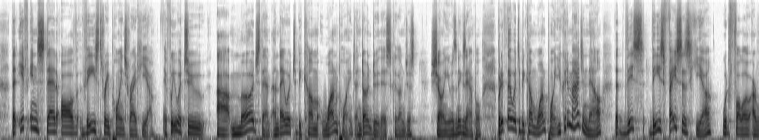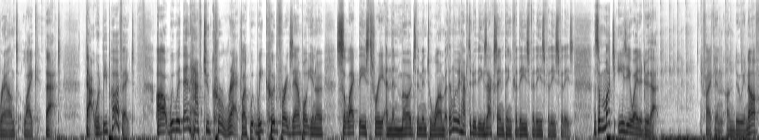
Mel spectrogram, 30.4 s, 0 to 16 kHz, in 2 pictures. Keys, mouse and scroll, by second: 0.4 click, 1.1 click, 1.5 click, 1.8 click, 2.7 click, 2.7-3.0 scroll down 1, 3.2 shift+click, 3.4 shift+click, 3.7-4.8 scroll up 3, 4.9 s, 6.6 s, 8.0 s, 8.9-9.2 scroll down 3, 9.2 shift+middle click, 9.6-10.2 scroll up 1, 10.2-11.0 scroll down 2, 12.8 3, 13.3 click, 13.9 click, 14.5 click, 14.9 click, 15.3 click, 15.8 click, 16.1 scroll down 3, 16.3 shift+middle click, 17.5-17.9 scroll up 3, 18.1 shift+middle click, 18.3 shift+scroll down 2, 19.1 middle click, 19.9 Tab, 20.4 Tab, 21.0 1, 21.3 click, 21.7 b, 24.2 middle click, 24.8 click, 26.4 middle click, 26.4 click, 27.5 ctrl+z, 27.8-28.8 ctrl+z, 29.4 ctrl+z, 29.6 ctrl+z, 29.9 ctrl+z, 30.1 ctrl+z, 30.3 ctrl+z.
